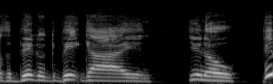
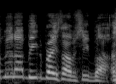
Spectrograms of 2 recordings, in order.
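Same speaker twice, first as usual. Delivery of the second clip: laughing boast; 3 dB quieter, faster than usual. Real, not acted.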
